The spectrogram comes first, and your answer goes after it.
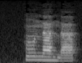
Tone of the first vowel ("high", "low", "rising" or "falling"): high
